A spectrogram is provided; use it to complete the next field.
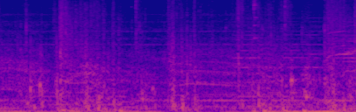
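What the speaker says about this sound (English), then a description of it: "crashed into him with my horse" A horse in the Mount & Blade: Warband video game gallops with rapid clip-clop hoofbeats and a whinny, mixed with battle clatter at moderate level.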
